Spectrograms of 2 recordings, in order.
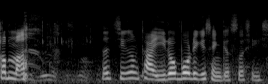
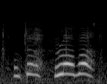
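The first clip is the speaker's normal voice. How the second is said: calling a dog; 11 semitones higher than usual. Real, not acted.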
